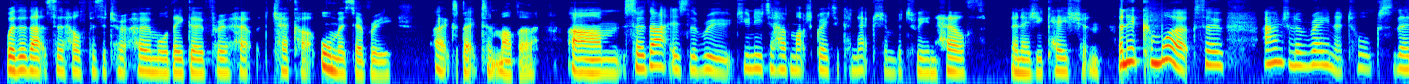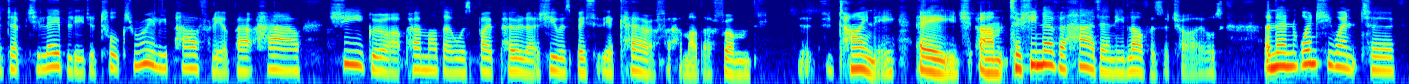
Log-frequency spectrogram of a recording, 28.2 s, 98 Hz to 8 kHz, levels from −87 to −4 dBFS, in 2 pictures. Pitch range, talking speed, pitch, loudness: 185-240 Hz, 185 wpm, 205 Hz, -27 LUFS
